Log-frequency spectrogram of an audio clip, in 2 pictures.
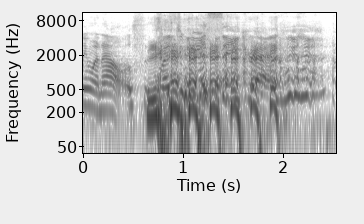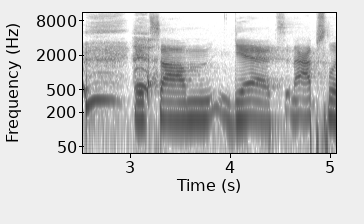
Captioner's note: laughing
